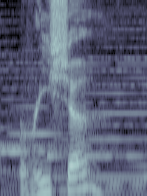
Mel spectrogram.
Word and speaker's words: Rixia: It's pronounced Risha, but I'm going with Rixia.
